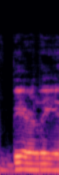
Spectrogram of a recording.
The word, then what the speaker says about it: Bierley: Today I have live beerly in the building.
